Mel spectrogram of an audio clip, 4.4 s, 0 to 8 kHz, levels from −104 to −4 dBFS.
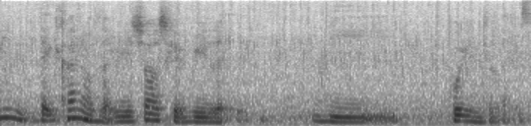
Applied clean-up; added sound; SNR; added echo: none; Fill (with liquid) / Bathtub (filling or washing) / Water tap, faucet + Boat, Water vehicle; 19 dB; none.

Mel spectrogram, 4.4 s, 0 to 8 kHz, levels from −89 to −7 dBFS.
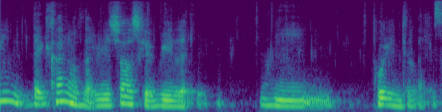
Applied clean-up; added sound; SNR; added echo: neural separator model SepFormer DNS4.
